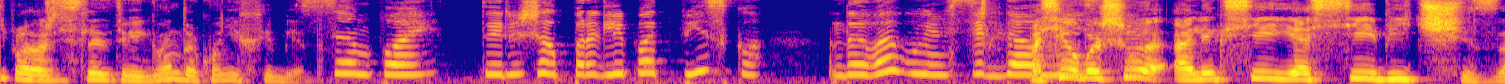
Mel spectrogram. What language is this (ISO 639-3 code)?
rus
